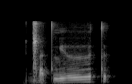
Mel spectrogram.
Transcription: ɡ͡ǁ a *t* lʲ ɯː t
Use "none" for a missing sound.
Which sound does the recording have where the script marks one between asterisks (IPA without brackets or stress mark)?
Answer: t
